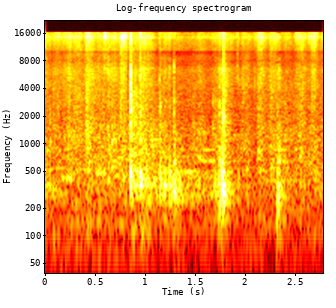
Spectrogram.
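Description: Pigeon sitting on its eggs gives a few low, soft coos in short bursts, close by and fairly faint, with quiet pauses and light rustling between calls.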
